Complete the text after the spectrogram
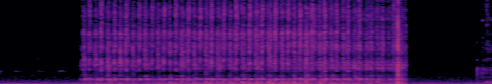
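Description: A brush swishes softly over a surface.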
